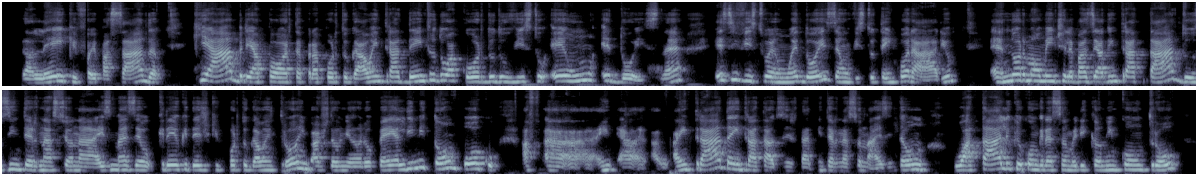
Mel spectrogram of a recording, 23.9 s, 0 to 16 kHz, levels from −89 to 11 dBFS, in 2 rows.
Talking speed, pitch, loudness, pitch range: 180 wpm, 205 Hz, -22 LUFS, 190-230 Hz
